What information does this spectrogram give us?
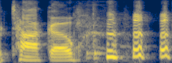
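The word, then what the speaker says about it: THAC0: You can tell someone's IRL alignment whether it's pronounced Thaco or Taco.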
